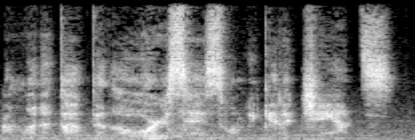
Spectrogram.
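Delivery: slow, very quiet, barely audible whisper. Whispering to Rusty in character about talking to horses: whispering. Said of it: "I'm gonna, like, whisper to Rusty".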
